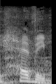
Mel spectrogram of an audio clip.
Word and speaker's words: HRVY: That is by, I think it's supposed to be heavy, but it's HRVY and Malou Traveco, I believe.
